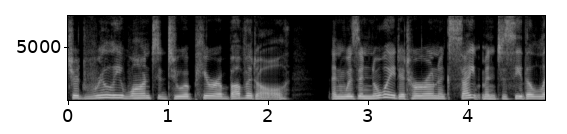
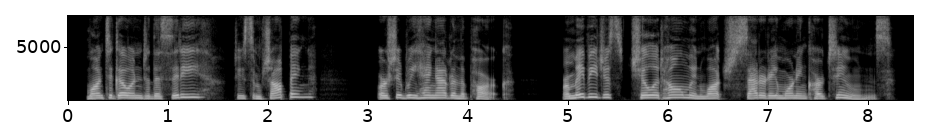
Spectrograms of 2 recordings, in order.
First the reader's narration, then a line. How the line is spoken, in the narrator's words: Astrid asked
